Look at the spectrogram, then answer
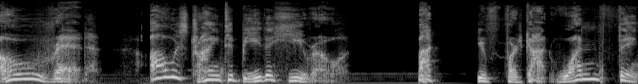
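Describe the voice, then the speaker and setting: In a put-on character voice at a middle pitch, the speaker swings widely in pitch at a very slow pace with long, frequent pauses. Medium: tutorial demo. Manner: taunting.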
